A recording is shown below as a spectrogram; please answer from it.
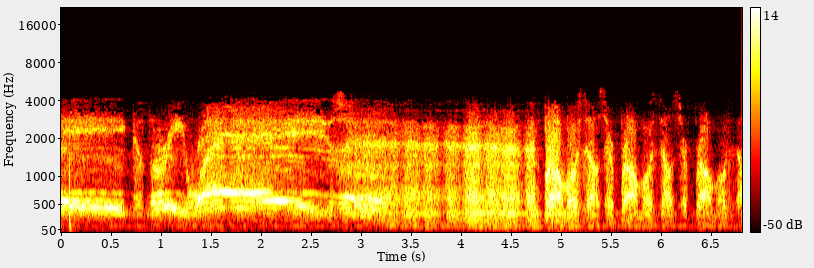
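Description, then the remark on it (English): A Bromo Seltzer train sound effect opens with a whistle-like wail, then settles into a steady chugging rhythm as voices chant in time with it, loud, like an imitation of a moving train. “and a good old Bromo Seltzer train.”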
